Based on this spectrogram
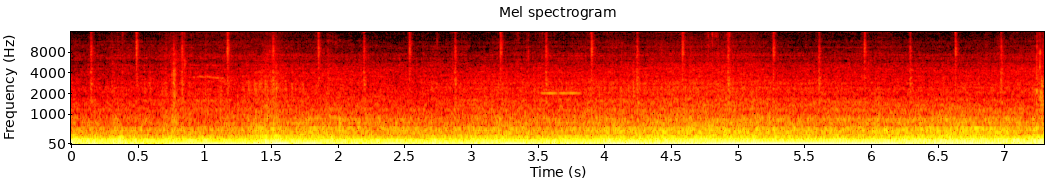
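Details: Taxi on a road test: a deep steady rumbling growl under road noise, felt through the floor, like grinding metal or a mixer. A bad wheel bearing is suspected, possibly on the passenger side, not yet confirmed.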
